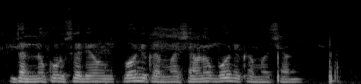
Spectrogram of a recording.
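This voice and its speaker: A man at a medium pitch speaks in a monotone with flat intonation. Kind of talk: folk tale told to a listener.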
